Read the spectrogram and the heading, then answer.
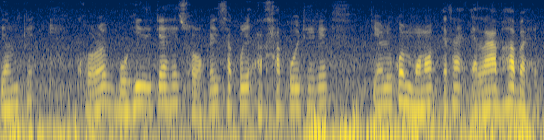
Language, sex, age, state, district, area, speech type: Assamese, male, 30-45, Assam, Golaghat, urban, spontaneous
